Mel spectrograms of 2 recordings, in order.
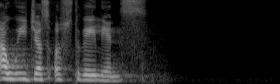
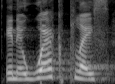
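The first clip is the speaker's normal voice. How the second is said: ordinary talk, nothing marked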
